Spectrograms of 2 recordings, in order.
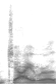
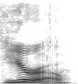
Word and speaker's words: gyro: versus, like, a gyro, and, like, how to pronounce certain things. Like, it's not actually gyro there. It's, like... It's gyro.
